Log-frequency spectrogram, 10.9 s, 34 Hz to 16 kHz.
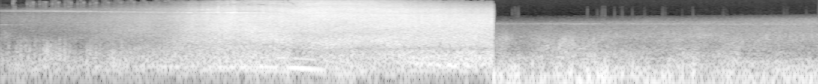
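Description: C-130J Super Hercules's four turboprop engines at close range during landing: a high turbine whine over engine noise that builds into a loud rushing roar as the aircraft rolls along the wet highway. The roar cuts off suddenly about two thirds of the way in, leaving wind buffeting the microphone over a low rumble.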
